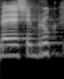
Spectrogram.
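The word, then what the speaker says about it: Musschenbroek: Eso de Meeschenbroek non é que eu sexa unha pedante, é porque estiven con un profesor holandés e me dixo que se pronunciaba así.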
